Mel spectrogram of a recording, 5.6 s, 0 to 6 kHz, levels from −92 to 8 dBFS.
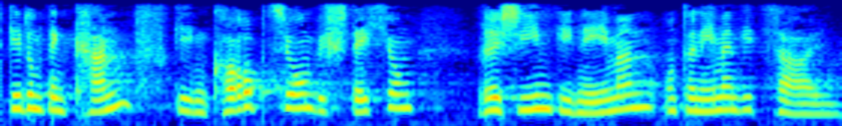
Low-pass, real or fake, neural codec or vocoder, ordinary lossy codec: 5.4 kHz; real; none; none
